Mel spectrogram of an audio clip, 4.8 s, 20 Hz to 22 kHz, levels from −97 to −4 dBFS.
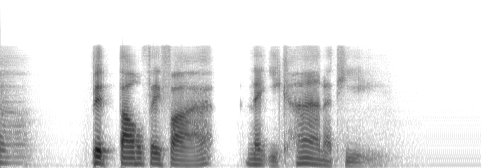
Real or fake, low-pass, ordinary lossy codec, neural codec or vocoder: fake; 7.2 kHz; AAC, 64 kbps; codec, 16 kHz, about 1 kbps, DyCAST, with the encoder's durations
